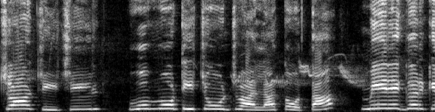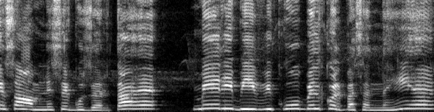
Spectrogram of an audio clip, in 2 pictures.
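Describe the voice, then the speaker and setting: This is a cartoonish character voice with a fairly high pitch. It moves at a fairly slow pace. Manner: earnest, pleading.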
